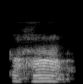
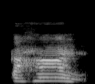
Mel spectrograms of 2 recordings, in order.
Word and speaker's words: kahan: and then we have it is kahang so again the n is half song okay if you say kahan okay if you say kahan then the pronunciation is wrong okay you should never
